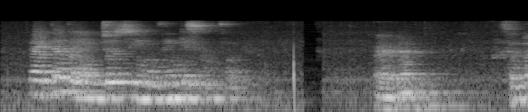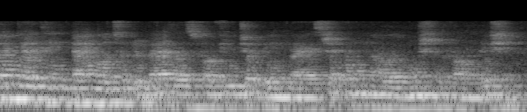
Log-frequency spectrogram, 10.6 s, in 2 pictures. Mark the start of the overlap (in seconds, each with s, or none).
none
